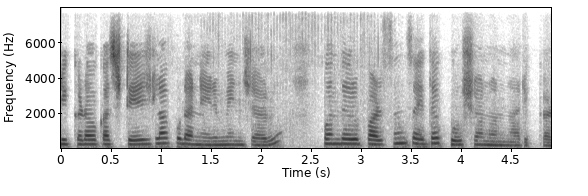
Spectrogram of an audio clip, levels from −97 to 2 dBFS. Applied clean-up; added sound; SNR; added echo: neural mask model RNNoise.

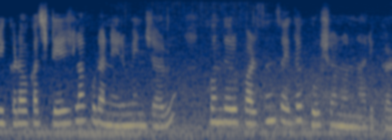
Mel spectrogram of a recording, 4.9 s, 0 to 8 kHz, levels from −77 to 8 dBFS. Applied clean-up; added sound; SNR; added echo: none; Bicycle; 9 dB; none.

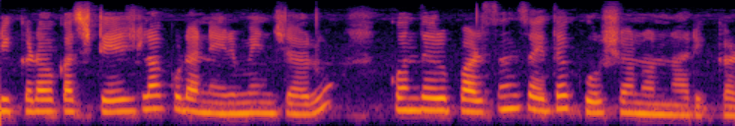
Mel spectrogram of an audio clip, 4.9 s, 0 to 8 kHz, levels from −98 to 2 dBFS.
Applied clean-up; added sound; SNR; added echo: none; none; none; none.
